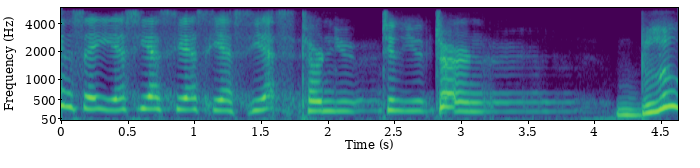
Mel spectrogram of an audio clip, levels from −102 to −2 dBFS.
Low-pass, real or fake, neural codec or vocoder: 5.4 kHz; fake; codec, 16 kHz in and 24 kHz out, 0.9 kbps, LongCat-Audio-Codec, four codebook decoder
